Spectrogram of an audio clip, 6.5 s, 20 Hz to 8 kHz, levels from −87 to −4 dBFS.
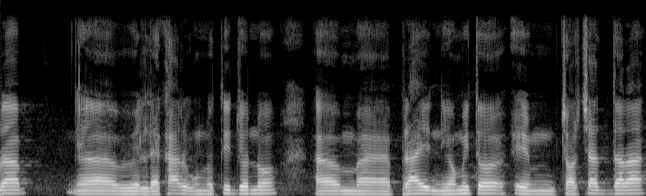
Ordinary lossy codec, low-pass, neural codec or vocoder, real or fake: none; 7.2 kHz; none; real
